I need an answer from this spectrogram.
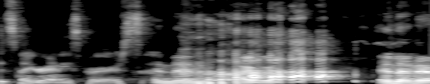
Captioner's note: laughs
